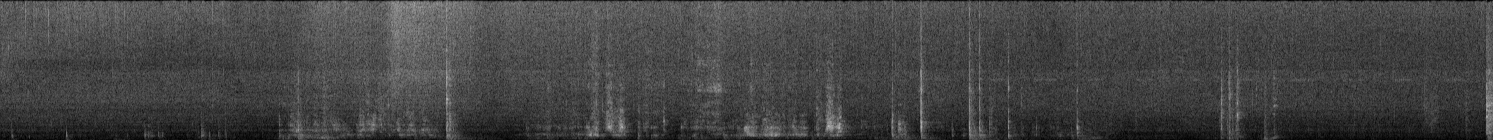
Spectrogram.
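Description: Wooden spoons stirring and scraping seasoning in nonstick cooking pots, with irregular clicks and knocks of spoon against pan, over a faint sizzle of the seasoning frying. The stirring is busiest in the middle, and a couple of knocks follow near the end.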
